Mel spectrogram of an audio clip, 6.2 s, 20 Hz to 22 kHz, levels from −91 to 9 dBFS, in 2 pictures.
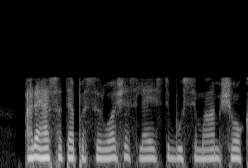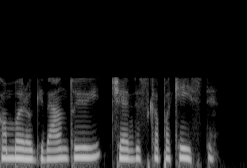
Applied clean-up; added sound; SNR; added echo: none; none; none; none.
